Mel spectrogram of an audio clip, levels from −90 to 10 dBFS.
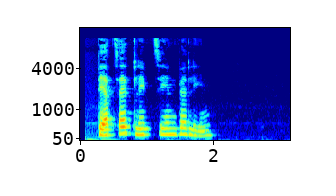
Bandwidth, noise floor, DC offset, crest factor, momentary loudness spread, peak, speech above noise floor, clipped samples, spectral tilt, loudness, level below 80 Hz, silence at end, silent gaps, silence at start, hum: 11.5 kHz; -70 dBFS; under 0.1%; 20 dB; 13 LU; -4 dBFS; 48 dB; under 0.1%; -5.5 dB/octave; -23 LUFS; -62 dBFS; 1.15 s; none; 0.1 s; none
